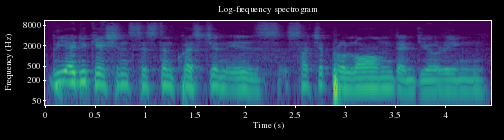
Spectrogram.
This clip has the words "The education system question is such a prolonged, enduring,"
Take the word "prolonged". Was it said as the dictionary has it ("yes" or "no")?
yes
